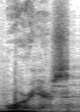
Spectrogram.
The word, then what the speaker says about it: warriors: far away I need Warriors in the word Warriors the i o r s s is actually pronounced as yours your like as in y e r yours Warriors I need Warriors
